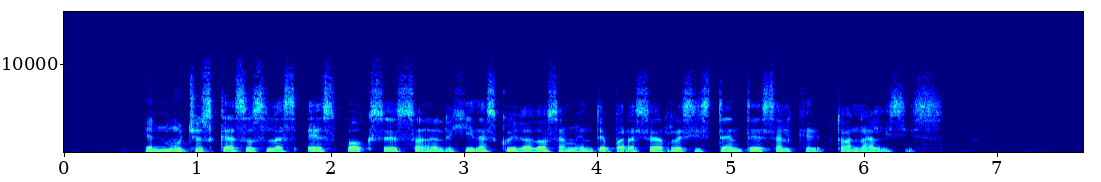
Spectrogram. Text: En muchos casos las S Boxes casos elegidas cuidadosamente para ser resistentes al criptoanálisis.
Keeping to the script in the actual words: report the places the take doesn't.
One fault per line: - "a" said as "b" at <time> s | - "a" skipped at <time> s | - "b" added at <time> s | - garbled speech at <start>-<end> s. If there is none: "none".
- "casos" said as "son" at 2.5 s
